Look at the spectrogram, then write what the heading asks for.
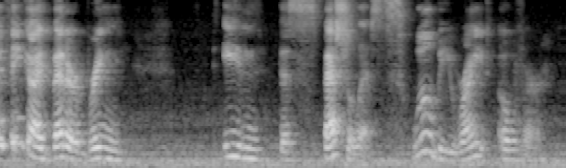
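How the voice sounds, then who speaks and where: A woman's mumbling, put-on character voice at a medium pitch and fairly slow pace, over clear background noise. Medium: read story. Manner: fussy, mumbling.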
